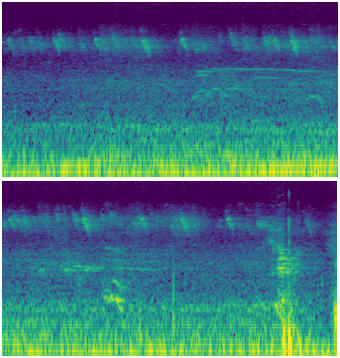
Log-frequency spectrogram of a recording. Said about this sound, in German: Kurz nochmal ein bisschen Natur. Hier ist Vogelkonzert.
